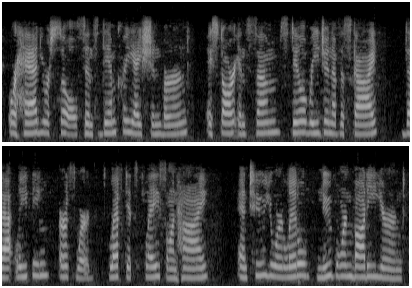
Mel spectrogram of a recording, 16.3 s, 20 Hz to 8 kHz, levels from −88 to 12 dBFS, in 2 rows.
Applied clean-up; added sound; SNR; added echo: none; none; none; none.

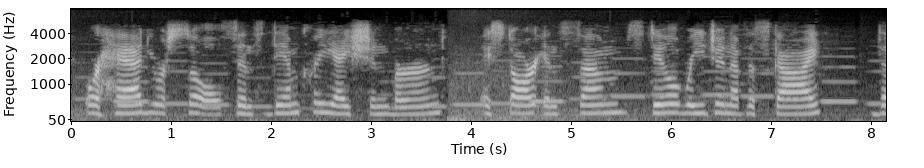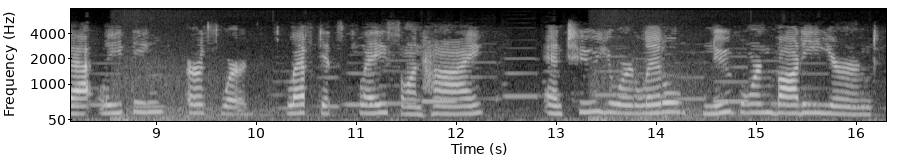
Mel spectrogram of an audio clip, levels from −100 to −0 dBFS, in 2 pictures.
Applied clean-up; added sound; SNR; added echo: none; Wind instrument, woodwind instrument + Car passing by; 14 dB; none.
